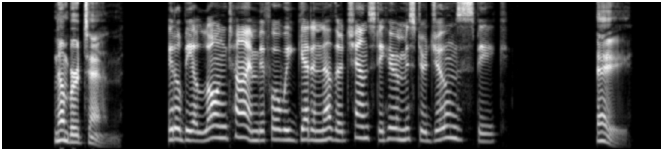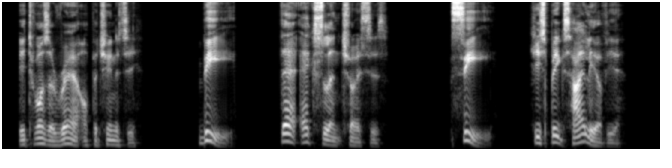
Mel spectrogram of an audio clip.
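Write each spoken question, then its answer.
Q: It'll be a long time before we get another chance to hear Mr.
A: A: It was a rare opportunity.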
